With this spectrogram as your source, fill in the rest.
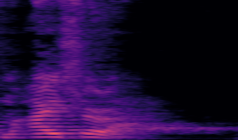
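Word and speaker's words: מעשר: Means tenth in the Hebrew and is pronounced ma'ashara.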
